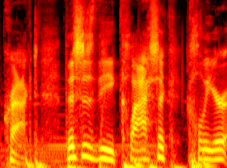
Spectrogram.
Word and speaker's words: CRKD: called the Neo from a company that goes by the name of cracked c k d pronounced CL cracked this is the classic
